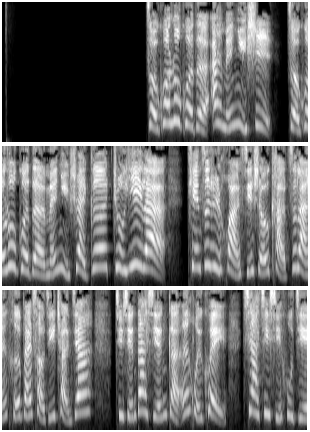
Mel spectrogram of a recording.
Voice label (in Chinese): 叫卖, 国语女声配音; 彩铃广告; 走过路过的爱美女士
